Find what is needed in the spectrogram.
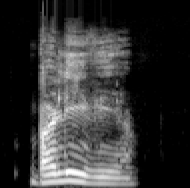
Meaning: Bolivia (a country in South America)
- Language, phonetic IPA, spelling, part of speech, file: Russian, [bɐˈlʲivʲɪjə], Боливия, proper noun, Ru-Боливия.ogg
